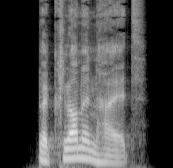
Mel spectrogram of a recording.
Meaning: trepidation, uneasiness, apprehensiveness
- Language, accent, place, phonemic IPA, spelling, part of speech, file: German, Germany, Berlin, /bəˈklɔmənhaɪ̯t/, Beklommenheit, noun, De-Beklommenheit.ogg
